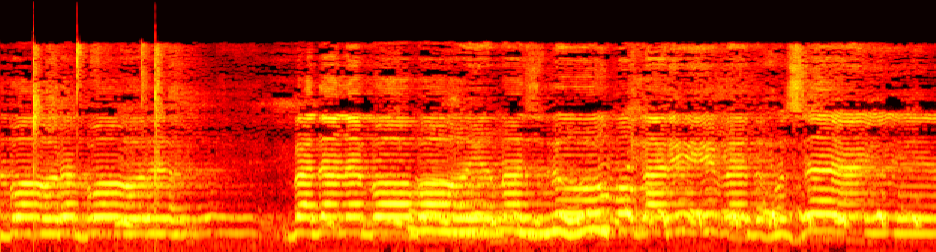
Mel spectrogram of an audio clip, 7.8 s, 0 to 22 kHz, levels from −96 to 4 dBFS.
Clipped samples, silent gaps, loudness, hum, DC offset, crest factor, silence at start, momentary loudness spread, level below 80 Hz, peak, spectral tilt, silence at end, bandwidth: under 0.1%; none; -15 LUFS; none; under 0.1%; 16 dB; 0 s; 9 LU; -60 dBFS; 0 dBFS; -2.5 dB/octave; 0 s; 12.5 kHz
